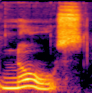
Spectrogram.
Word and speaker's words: nous: Nous, aí vocês já estão vendo, ó, nous se escreve nous, mas o U em francês é U, e o S eu não pronuncio, então nous.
